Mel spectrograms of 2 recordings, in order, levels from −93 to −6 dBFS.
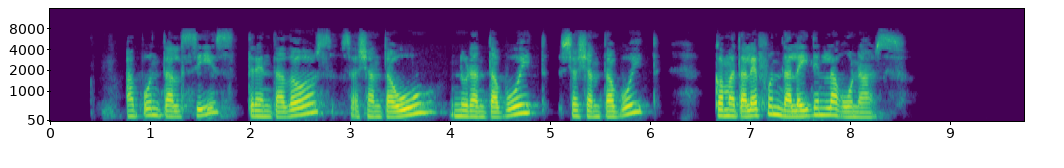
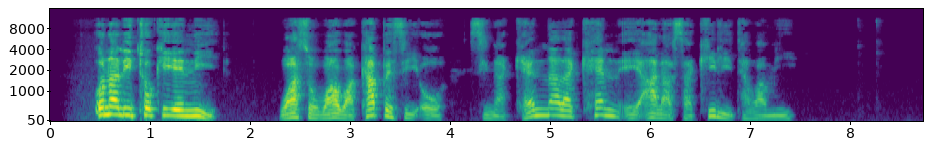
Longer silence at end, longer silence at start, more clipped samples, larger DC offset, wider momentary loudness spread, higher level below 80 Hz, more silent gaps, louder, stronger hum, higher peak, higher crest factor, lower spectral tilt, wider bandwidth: about the same, 1.25 s vs 1.35 s; first, 0.75 s vs 0.45 s; neither; neither; second, 12 LU vs 20 LU; about the same, -62 dBFS vs -58 dBFS; first, 6.54-6.65 s vs none; about the same, -18 LUFS vs -19 LUFS; neither; about the same, -2 dBFS vs 0 dBFS; about the same, 16 dB vs 20 dB; about the same, -6 dB/octave vs -5 dB/octave; second, 8 kHz vs 11.5 kHz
